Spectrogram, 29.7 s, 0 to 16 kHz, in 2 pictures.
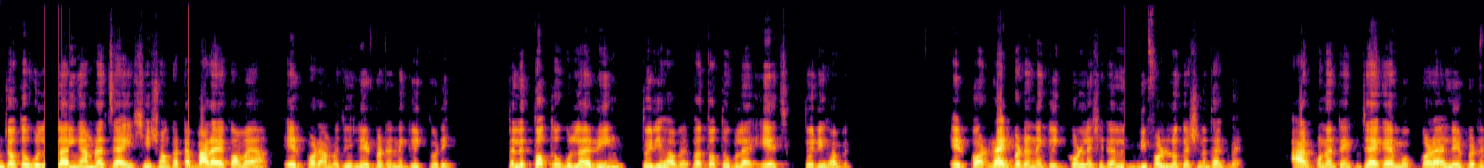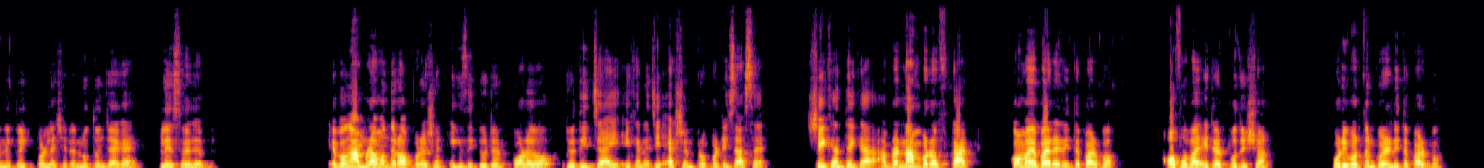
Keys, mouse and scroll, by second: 23.8-29.6 drag.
